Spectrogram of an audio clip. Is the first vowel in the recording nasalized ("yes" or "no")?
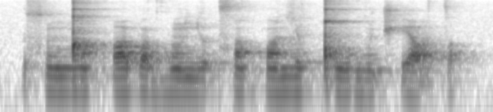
yes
